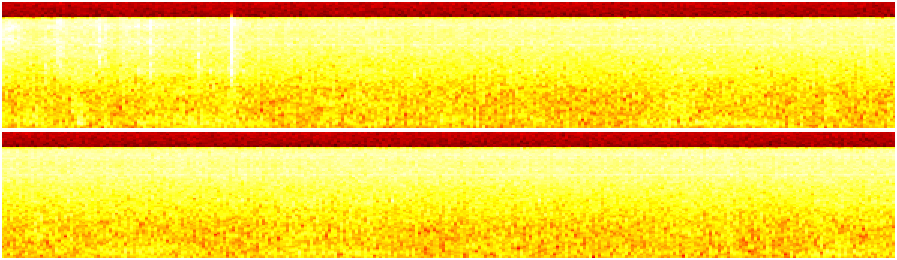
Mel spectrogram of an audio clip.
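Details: Even background hiss with soft rustling and a few light clicks early on, with no animal voice heard.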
